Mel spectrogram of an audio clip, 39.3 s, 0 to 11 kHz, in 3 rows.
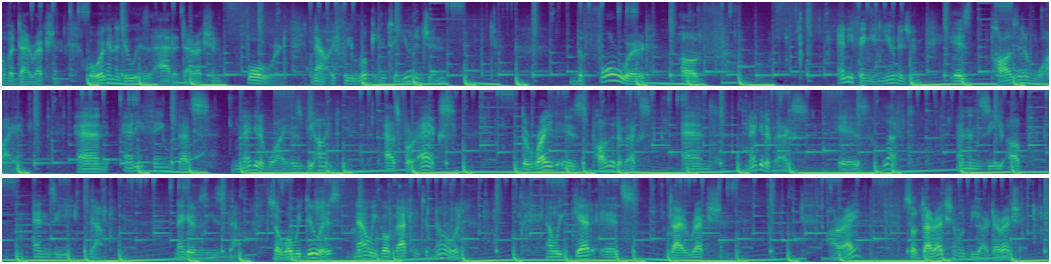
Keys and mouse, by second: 4.4 click, 4.8 click, 6.8 click, 7.7 click, 8.2-11.1 right drag, 8.7-10.9 typing, 12.0-14.6 right drag, 12.3-13.9 typing, 14.9-16.6 right drag, 15.2 a, 15.9 s, 18.4 right click, 18.7 d, 19.1 s, 21.2-24.0 right drag, 21.4 a, 21.7 s, 22.3 q, 22.8 a, 27.4 alt+Tab, 30.7-35.1 typing, 37.2 Return, 38.8-39.2 typing.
